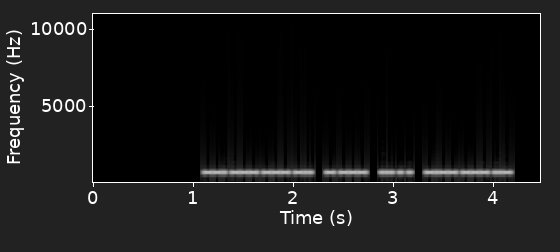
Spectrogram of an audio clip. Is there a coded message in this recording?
Yes: Morse code from 1.1 to 4.2 s, heard as a keyed tone, about 44 wpm, 700 Hz. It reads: GOOD TO SEE YOU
